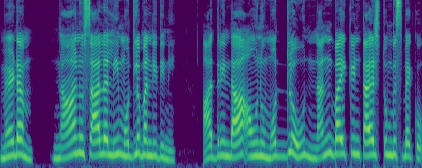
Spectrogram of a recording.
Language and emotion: Kannada, angry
